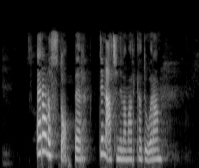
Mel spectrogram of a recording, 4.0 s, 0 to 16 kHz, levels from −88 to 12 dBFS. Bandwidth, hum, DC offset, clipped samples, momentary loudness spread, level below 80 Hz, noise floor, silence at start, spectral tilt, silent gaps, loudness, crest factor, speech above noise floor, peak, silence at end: 8.2 kHz; none; under 0.1%; under 0.1%; 12 LU; -62 dBFS; -65 dBFS; 0.75 s; -3.5 dB/octave; none; -20 LUFS; 20 dB; 45 dB; -2 dBFS; 0.75 s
